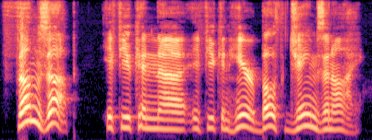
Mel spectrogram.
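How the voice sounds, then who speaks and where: A man in his fifties hosts a casual livestream from a small home radio room indoors, speaking enthusiastically and often repeating phrases for emphasis. His voice is on the high side and animated, and he takes his time.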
